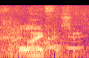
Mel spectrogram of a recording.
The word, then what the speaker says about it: glyphosate: glyphosate it doesn't quite I didn't say it right it's a gly word and it's important glyphosate glyphosate and it works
